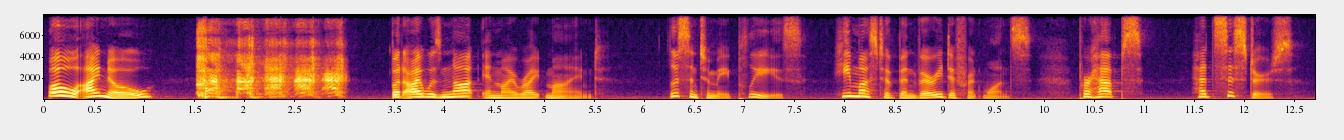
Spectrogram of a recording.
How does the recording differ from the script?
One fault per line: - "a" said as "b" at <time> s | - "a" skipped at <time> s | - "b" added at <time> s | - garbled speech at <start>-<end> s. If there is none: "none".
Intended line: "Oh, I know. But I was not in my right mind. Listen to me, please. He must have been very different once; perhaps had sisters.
none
